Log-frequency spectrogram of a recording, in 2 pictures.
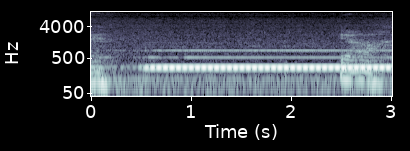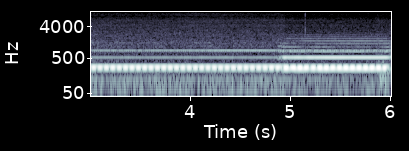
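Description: A pipe organ sounding one steady held note. It cuts out just after the start and comes back about half a second in. About five seconds in it grows louder and brighter, with more overtones.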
